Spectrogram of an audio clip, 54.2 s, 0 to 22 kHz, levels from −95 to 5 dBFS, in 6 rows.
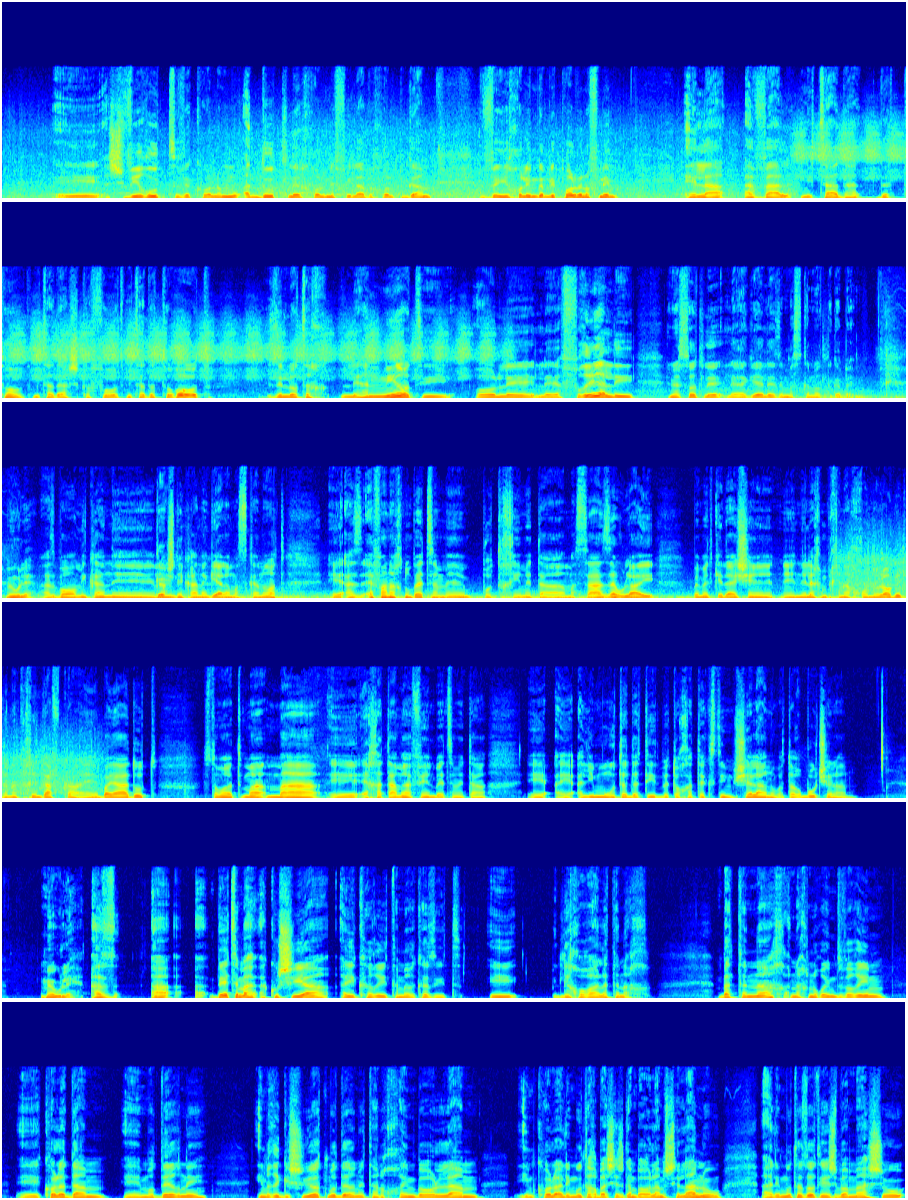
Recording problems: rain or running water; noticeable; until 28 s; 15 dB below the speech

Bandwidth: 14.5 kHz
